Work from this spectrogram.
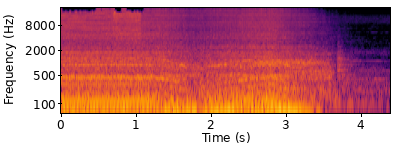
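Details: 1999 Ford Econoline 4.9 inline-six stalling at idle, no check engine light; vacuum line removed then reconnected during MAP testing; low uneven idle that sags and dies within seconds; rough idle from faulty MAP sensor.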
